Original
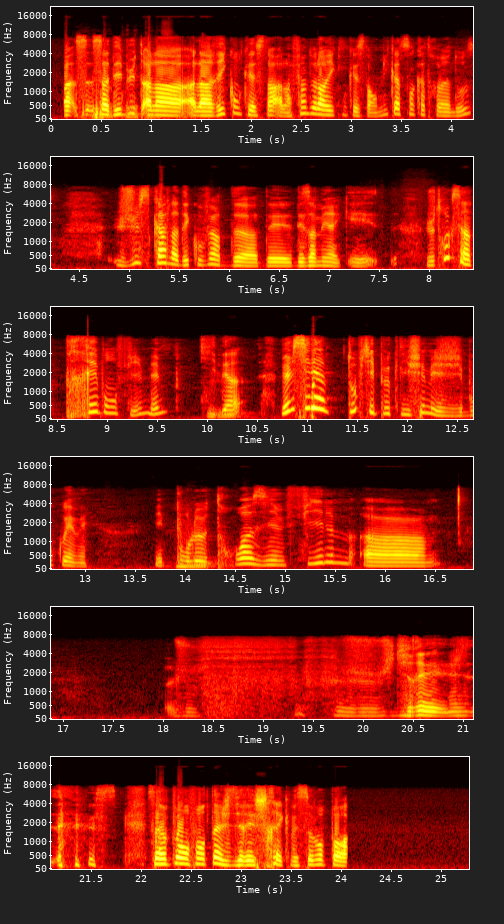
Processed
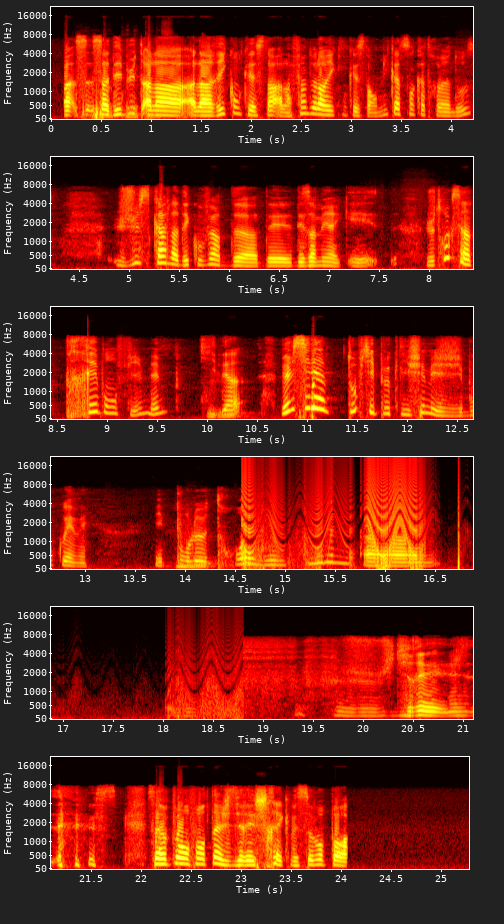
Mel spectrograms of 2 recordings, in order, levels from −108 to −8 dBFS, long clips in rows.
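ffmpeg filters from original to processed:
ffmpeg -i in.wav -filter_complex "[0:a]asettb=1/sr,asplit=3[link_01][link_02][link_03];[link_01]atrim=end=14.564[link_04];[link_02]atrim=start=14.56:end=18.8,asetpts=PTS-STARTPTS,afade=type=in:duration=0.004:curve=qsin,afade=type=out:start_time=4.236:duration=0.004:curve=qsin,acrusher=samples=30:mix=1:aa=0.000001:lfo=1:lforange=30:lforate=3[link_05];[link_03]atrim=start=18.796[link_06];[link_04][link_05]acrossfade=duration=0.004:curve1=hsin:curve2=qsin[link_07];[link_07][link_06]acrossfade=duration=0.004:curve1=qsin:curve2=hsin" out.wav

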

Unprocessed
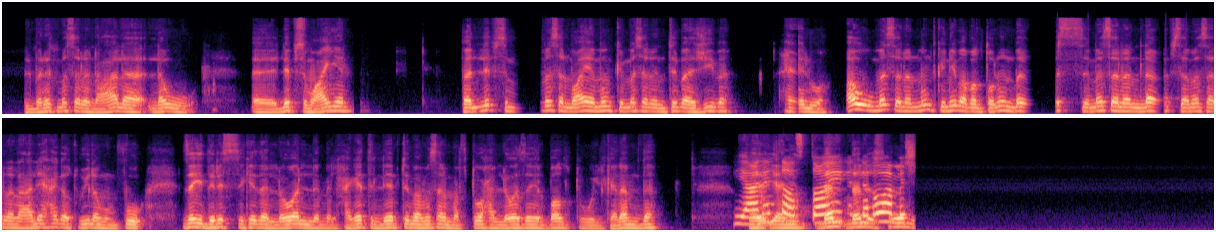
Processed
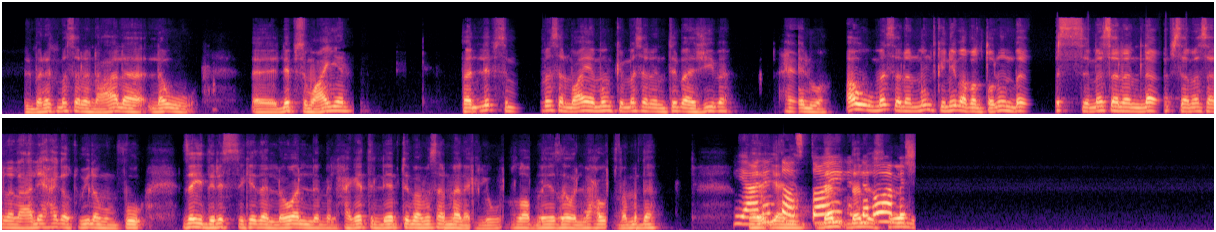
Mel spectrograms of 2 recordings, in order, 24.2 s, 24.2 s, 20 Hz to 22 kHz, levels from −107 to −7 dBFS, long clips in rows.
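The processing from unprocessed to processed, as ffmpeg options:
ffmpeg -i in.wav -filter_complex "[0:a]asettb=1/sr,asplit=3[link_01][link_02][link_03];[link_01]atrim=end=3.354[link_04];[link_02]atrim=start=3.35:end=4.65,asetpts=PTS-STARTPTS,afade=type=in:duration=0.004:curve=qsin,afade=type=out:start_time=1.296:duration=0.004:curve=qsin,asuperstop=centerf=3800:order=4:qfactor=4.3[link_05];[link_03]atrim=start=4.646[link_06];[link_04][link_05]acrossfade=duration=0.004:curve1=hsin:curve2=qsin[link_07];[link_07][link_06]acrossfade=duration=0.004:curve1=qsin:curve2=hsin,asettb=1/sr,asplit=3[link_08][link_09][link_10];[link_08]atrim=end=9.034[link_11];[link_09]atrim=start=9.03:end=12.78,asetpts=PTS-STARTPTS,afade=type=in:duration=0.004:curve=qsin,afade=type=out:start_time=3.746:duration=0.004:curve=qsin,highshelf=frequency=2300:width_type=q:width=1.5:gain=8[link_12];[link_10]atrim=start=12.776[link_13];[link_11][link_12]acrossfade=duration=0.004:curve1=hsin:curve2=qsin[link_14];[link_14][link_13]acrossfade=duration=0.004:curve1=qsin:curve2=hsin,asplit=3[link_15][link_16][link_17];[link_15]atrim=end=16.552[link_18];[link_16]atrim=start=16.548:end=18.472,asetpts=PTS-STARTPTS,areverse[link_19];[link_17]atrim=start=18.468[link_20];[link_18][link_19]acrossfade=duration=0.004:curve1=hsin:curve2=hsin[link_21];[link_21][link_20]acrossfade=duration=0.004:curve1=hsin:curve2=hsin" out.wav

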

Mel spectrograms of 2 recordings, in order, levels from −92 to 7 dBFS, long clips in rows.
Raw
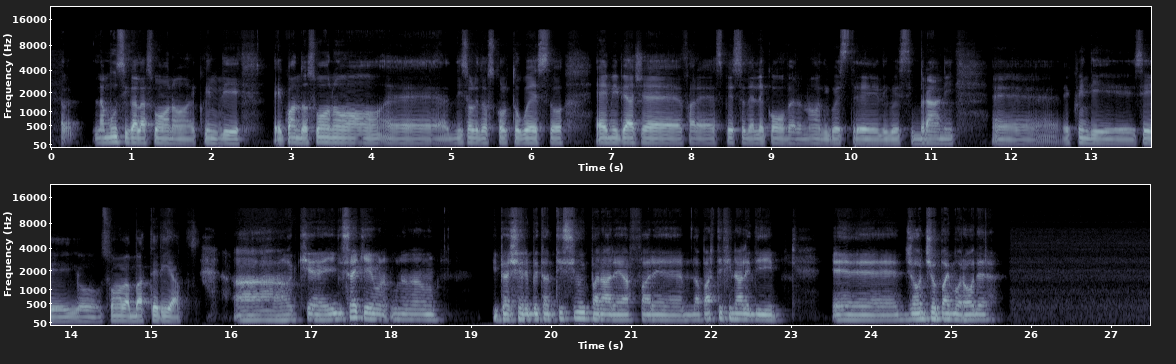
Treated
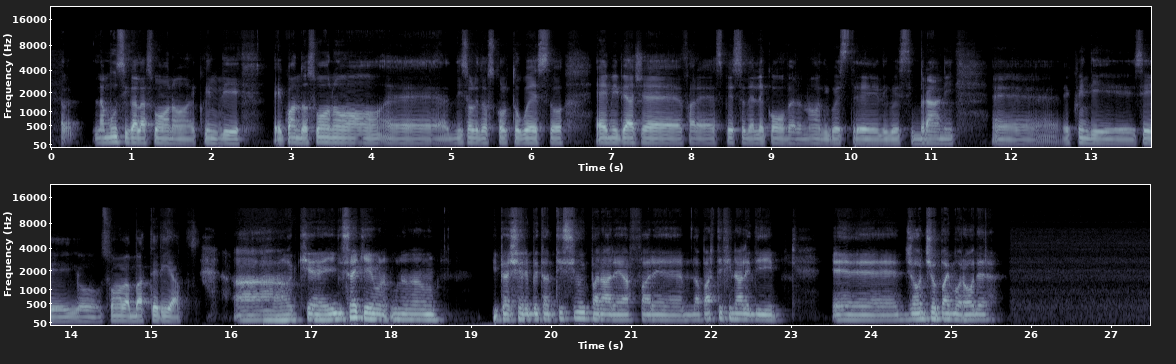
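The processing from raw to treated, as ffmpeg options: ffmpeg -i in.wav -filter_complex "[0:a]asettb=1/sr,asplit=3[link_01][link_02][link_03];[link_01]atrim=end=2.034[link_04];[link_02]atrim=start=2.03:end=3.19,asetpts=PTS-STARTPTS,afade=type=in:duration=0.004:curve=qsin,afade=type=out:start_time=1.156:duration=0.004:curve=qsin,bandreject=frequency=5100:width=10[link_05];[link_03]atrim=start=3.186[link_06];[link_04][link_05]acrossfade=duration=0.004:curve1=hsin:curve2=qsin[link_07];[link_07][link_06]acrossfade=duration=0.004:curve1=qsin:curve2=hsin,asettb=1/sr,asplit=3[link_08][link_09][link_10];[link_08]atrim=end=16.414[link_11];[link_09]atrim=start=16.41:end=19.31,asetpts=PTS-STARTPTS,afade=type=in:duration=0.004:curve=qsin,afade=type=out:start_time=2.896:duration=0.004:curve=qsin,lowshelf=frequency=200:gain=10.5[link_12];[link_10]atrim=start=19.306[link_13];[link_11][link_12]acrossfade=duration=0.004:curve1=hsin:curve2=qsin[link_14];[link_14][link_13]acrossfade=duration=0.004:curve1=qsin:curve2=hsin" out.wav

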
